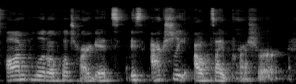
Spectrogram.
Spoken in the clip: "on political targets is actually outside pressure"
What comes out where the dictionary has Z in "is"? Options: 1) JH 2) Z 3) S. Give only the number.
2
